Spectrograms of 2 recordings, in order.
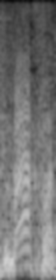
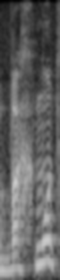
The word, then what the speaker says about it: Бахмут: козаками все буде Україна Бахмут - це Україна Бахмут - це Україна або Бахмут - це Україна якщо правильно наголос ставити і справді бачимо є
